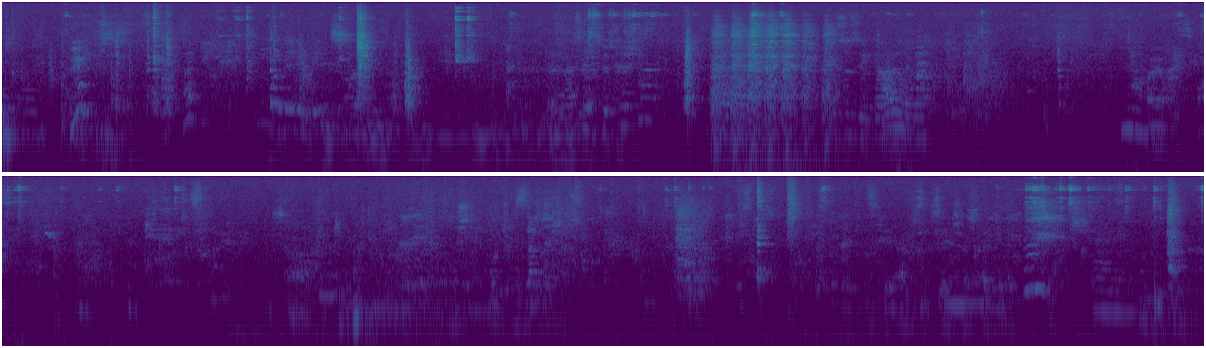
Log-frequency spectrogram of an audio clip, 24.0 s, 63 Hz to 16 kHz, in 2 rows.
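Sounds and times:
objects knocking and clicking: 0:06.8 - 0:08.5.

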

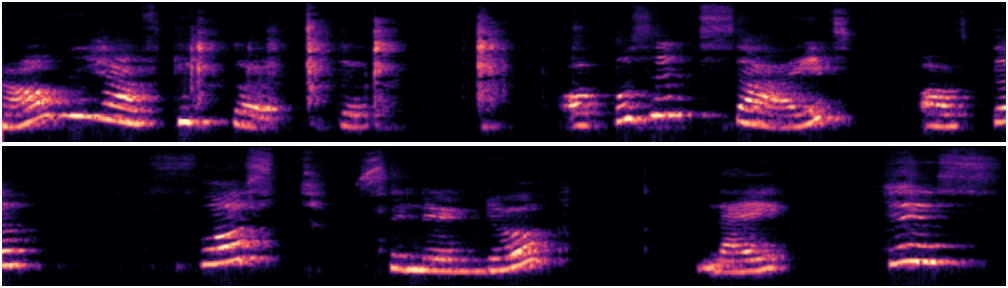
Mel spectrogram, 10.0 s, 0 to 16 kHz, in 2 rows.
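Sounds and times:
young girl talking: 0:00.0 - 0:02.0, 0:02.8 - 0:07.9, 0:08.5 - 0:10.0.

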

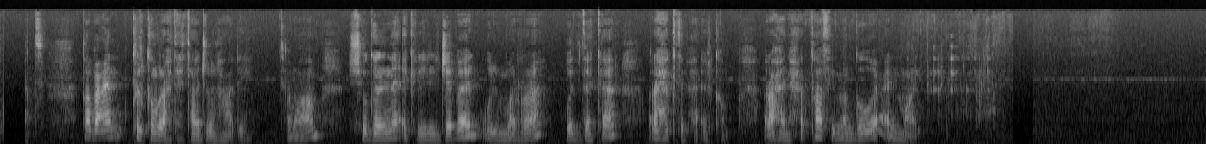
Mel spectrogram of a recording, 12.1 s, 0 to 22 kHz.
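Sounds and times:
faint steady hiss: 0:00.0 - 0:12.0
dried herbs rustling into pot: 0:08.0 - 0:11.3
thin high tone: 0:10.4 - 0:12.0.

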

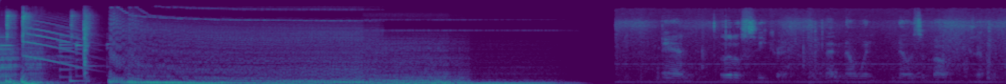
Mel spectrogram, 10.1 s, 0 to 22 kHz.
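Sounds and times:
low rumble: 0:01.1 - 0:06.0.

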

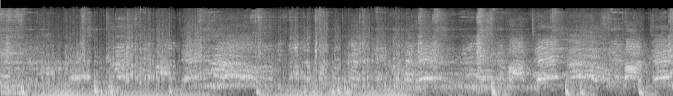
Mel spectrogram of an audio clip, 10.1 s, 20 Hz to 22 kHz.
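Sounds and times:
heavy bass: 0:00.0 - 0:10.0
live hip-hop band playing: 0:00.0 - 0:10.0
drum hits: 0:03.8 - 0:05.7, 0:06.3 - 0:07.8.

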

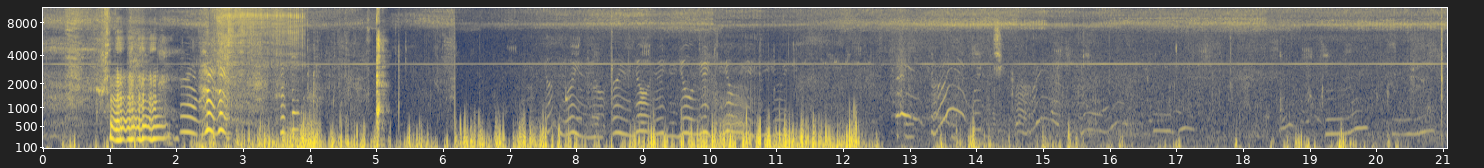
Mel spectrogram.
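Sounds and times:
faint high-pitched whine: 0:00.0 - 0:21.0
loud low rumbling: 0:02.2 - 0:20.3.

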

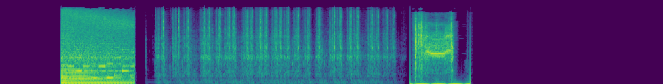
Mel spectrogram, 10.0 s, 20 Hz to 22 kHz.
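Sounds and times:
typewriter-style clicking: 0:02.2 - 0:06.1.

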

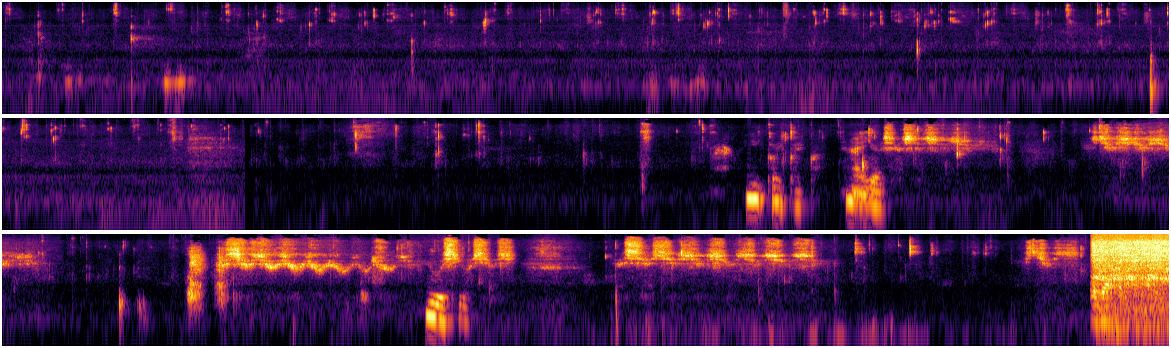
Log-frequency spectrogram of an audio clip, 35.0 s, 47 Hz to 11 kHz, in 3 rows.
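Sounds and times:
teeth clicking on rubber: 0:00.0 - 0:18.9, 0:30.4 - 0:33.4.

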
